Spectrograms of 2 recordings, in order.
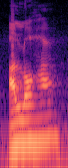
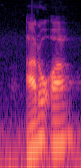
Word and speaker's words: Aloha: Aloha, Aloa, Oa or Aloa, Aloa. And the different ways that that this word um is pronounced.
